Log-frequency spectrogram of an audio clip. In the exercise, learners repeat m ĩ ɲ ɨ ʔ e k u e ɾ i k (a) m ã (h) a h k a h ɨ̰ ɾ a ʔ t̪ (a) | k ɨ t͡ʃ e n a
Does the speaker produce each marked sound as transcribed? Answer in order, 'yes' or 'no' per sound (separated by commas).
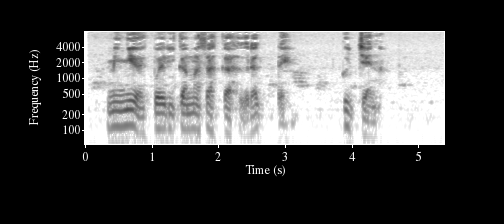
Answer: yes, no, no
